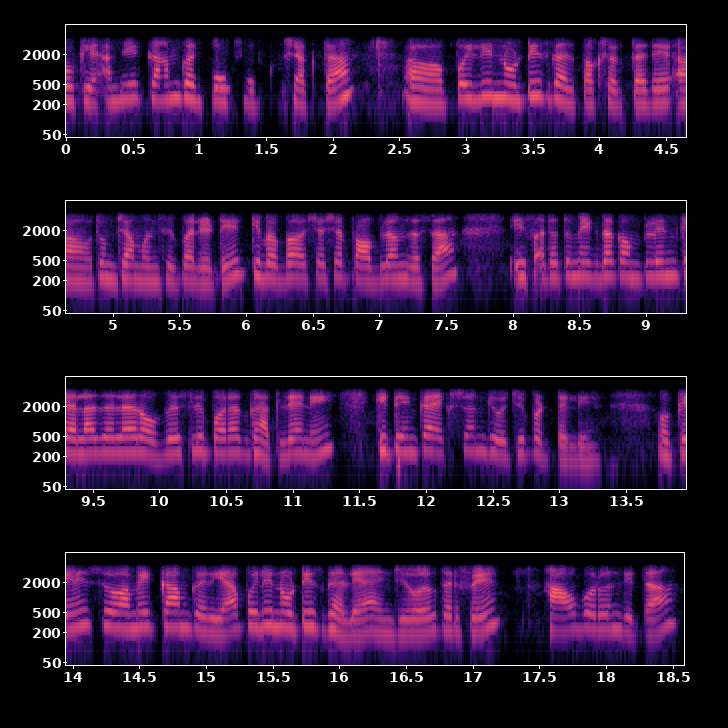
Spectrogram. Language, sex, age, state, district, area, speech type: Goan Konkani, female, 18-30, Goa, Tiswadi, rural, conversation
